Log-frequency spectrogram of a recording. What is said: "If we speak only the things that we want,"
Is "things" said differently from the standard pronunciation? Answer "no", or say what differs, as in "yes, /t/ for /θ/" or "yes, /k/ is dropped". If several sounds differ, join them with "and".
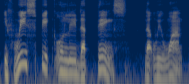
yes, /t/ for /θ/ and /s/ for /z/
